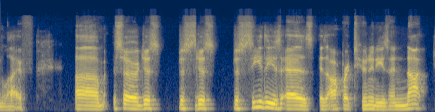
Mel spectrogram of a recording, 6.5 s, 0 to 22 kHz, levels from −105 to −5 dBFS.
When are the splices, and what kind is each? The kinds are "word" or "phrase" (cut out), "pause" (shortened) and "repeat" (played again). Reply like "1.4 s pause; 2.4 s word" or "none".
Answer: 2.9 s repeat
